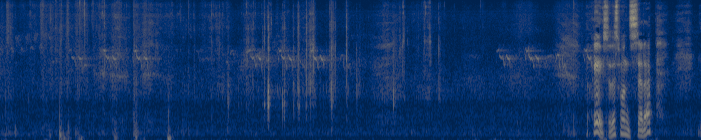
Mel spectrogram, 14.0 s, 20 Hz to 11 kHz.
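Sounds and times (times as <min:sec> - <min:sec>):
handling clicks and rustles: 0:03.8 - 0:09.0.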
